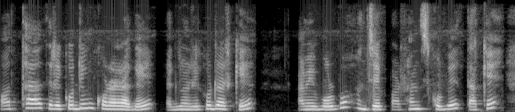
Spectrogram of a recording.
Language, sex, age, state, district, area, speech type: Bengali, female, 45-60, West Bengal, Alipurduar, rural, spontaneous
